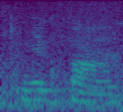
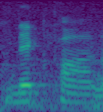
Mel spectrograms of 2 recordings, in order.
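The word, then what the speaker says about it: Nicpon: say your last name Nick Pon Nick Pon okay it's a hard C okay Natalie Paige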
